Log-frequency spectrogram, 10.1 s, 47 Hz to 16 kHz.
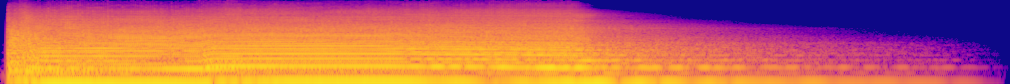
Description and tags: A heavily processed didgeridoo note to imitate the large, terrifying horn of the alien tripods from "War of the Worlds". Processed using Soundtoys plug-ins and Kontakt.
An example of how you might credit is by putting this in the description/credits:
The sound was recorded using a "Zoom H6 (XY) recorder" and edited using Kontakt and Cubase on 2nd January 2019.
